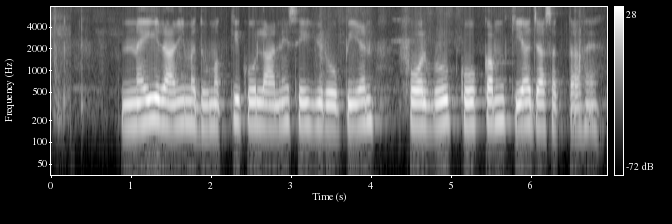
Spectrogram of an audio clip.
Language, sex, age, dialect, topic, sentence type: Hindi, female, 31-35, Marwari Dhudhari, agriculture, statement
